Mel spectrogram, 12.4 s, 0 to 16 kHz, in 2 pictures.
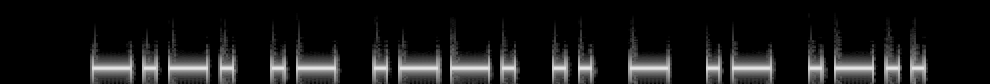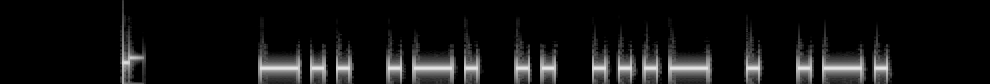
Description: Morse code, heard as a keyed tone, about 15 wpm, 700 Hz. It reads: CAPITAL DRIVER
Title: Sentences from Top 1000 Words - New Word Drill - 15wpm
